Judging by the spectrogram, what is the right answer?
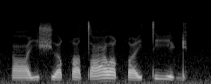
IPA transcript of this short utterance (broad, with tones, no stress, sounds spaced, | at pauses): ʕ i˩˧ ʃ ɯ˩˧ qʷ i˩˧ tˤ ʕ ɔ˥˧ qʷ i˩˧ t i˧˩ ɖ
